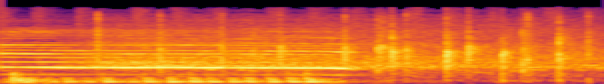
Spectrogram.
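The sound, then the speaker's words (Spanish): An audience applauds at the start of the show Uno Nunca Sabe: a dense wash of clapping and crowd noise under a sustained musical tone, which stops partway through and leaves thinner, scattered claps. “El aplauso es, el aplauso es hermoso.”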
